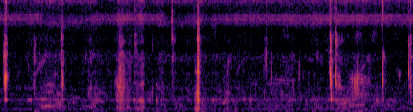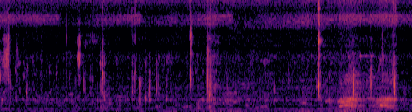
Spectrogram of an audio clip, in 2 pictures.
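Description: Faint close-up chewing and wet mouth sounds of a person eating juicy fresh fruit, with scattered sharp lip-smack clicks, the loudest about two seconds in.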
